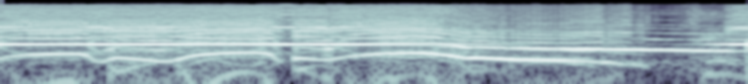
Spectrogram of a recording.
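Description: Ambulance siren wailing with a rising and falling tone, loud and close, continuing steadily, with a voice calling out over it.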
